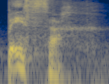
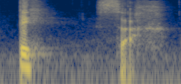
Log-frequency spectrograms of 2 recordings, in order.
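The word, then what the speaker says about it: Pésaj: Y es que el pueblo judío en la fiesta de la Pascua o del Pesaj, así como suena, Pesaj, o Pesaj, aunque lleva tilde en la E, Pesaj, recuerda su paso a través del Mar Rojo.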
